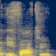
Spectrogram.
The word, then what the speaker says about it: Ifeatu: Thanks, Eatatu. Uh, Eatatu. Yeah. Yeah. Yeah. You're good. I'm like the pronunciation guy. I keep everyone in line. Yeah. No, you're good. Yeah. You just You can call me either way, too. Either one is fine.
